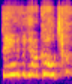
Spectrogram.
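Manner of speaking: put-on very high, shrill yelling. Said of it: "I'm over there yelling, but a little bit low".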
